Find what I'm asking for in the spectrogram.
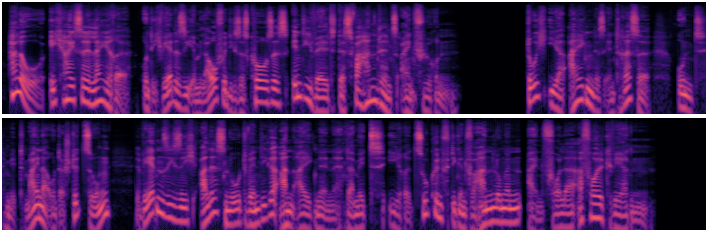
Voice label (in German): de elearning, deutsch maenner; sprecher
